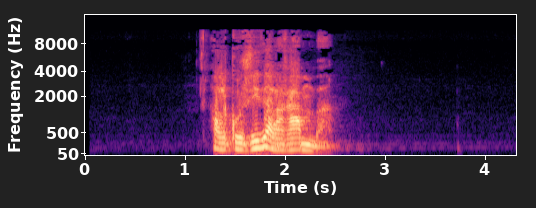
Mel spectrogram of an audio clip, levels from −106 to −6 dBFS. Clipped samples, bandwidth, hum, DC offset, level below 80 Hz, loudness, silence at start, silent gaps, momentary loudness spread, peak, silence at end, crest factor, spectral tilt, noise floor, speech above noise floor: under 0.1%; 11.5 kHz; none; under 0.1%; -58 dBFS; -14 LUFS; 1.25 s; none; 14 LU; -2 dBFS; 1.85 s; 18 dB; -6 dB/octave; -76 dBFS; 62 dB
